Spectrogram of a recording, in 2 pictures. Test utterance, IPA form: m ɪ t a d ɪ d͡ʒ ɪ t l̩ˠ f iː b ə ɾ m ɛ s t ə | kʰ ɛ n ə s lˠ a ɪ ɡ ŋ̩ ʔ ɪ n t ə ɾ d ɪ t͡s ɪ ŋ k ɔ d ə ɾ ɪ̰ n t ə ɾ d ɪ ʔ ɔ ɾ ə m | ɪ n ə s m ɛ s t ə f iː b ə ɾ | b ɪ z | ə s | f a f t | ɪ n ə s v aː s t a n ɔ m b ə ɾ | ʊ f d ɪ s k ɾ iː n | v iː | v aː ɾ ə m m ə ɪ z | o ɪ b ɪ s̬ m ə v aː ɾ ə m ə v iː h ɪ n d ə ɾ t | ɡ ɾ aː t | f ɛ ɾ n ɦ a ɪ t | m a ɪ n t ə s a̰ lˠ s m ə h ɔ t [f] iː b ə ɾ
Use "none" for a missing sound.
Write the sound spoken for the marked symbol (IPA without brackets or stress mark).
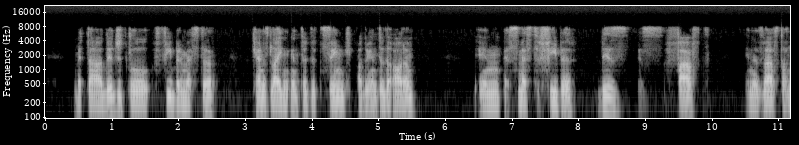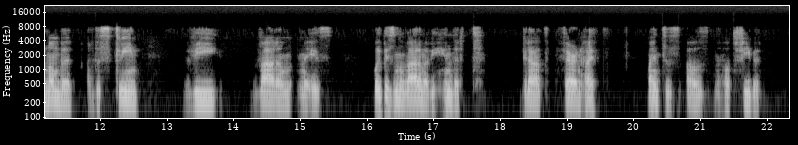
f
